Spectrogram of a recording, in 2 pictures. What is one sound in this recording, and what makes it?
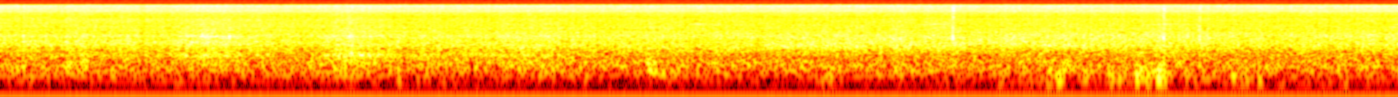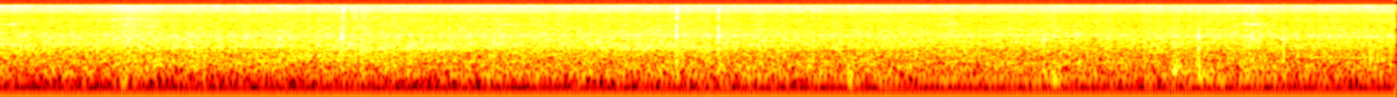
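A light breeze rustles through leaves outdoors.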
